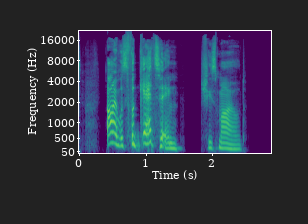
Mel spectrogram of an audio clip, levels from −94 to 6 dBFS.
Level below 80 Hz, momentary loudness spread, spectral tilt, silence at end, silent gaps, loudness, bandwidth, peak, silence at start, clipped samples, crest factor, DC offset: -74 dBFS; 16 LU; -2.5 dB/octave; 0.45 s; 1.74-1.78 s; -19 LUFS; over 20 kHz; -4 dBFS; 0.4 s; under 0.1%; 18 dB; under 0.1%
